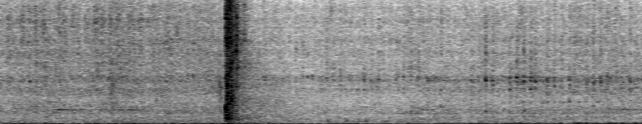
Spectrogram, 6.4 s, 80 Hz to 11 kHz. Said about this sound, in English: Nice little rumble coming out of that 327 small block Chev power.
